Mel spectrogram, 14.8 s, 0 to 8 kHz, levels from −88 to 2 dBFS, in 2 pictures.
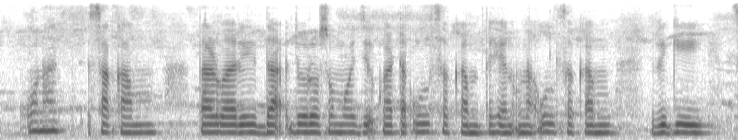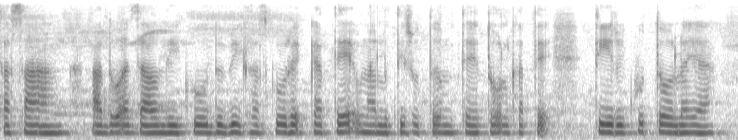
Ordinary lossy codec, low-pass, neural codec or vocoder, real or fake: none; 7.2 kHz; vocoder, 22.05 kHz, 80 mel bands, WaveNeXt; fake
